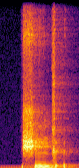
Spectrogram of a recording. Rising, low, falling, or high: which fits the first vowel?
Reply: low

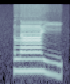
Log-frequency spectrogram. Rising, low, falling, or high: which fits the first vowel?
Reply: high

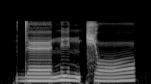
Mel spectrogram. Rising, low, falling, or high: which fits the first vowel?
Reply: low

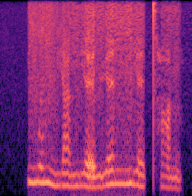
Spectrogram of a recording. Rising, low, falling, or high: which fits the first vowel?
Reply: falling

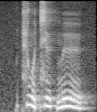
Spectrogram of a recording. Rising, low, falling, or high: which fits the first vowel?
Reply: falling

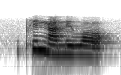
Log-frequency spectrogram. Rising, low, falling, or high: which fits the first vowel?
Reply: high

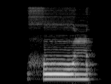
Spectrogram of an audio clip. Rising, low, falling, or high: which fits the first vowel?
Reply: high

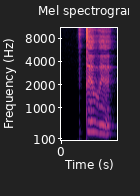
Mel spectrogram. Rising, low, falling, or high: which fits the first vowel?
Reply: high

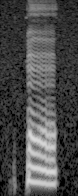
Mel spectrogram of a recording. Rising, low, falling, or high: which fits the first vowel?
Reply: low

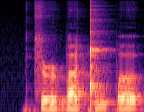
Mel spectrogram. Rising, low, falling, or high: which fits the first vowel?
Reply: rising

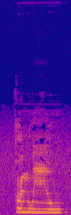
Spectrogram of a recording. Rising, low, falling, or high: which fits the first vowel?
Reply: high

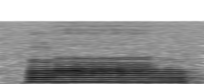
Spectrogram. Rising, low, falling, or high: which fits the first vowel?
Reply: low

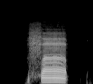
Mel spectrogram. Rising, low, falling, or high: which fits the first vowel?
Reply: falling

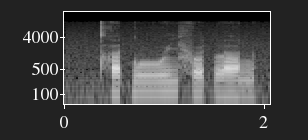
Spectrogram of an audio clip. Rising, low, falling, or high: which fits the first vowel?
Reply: rising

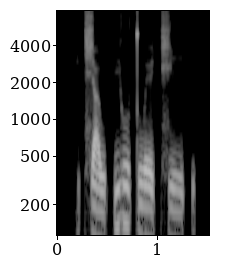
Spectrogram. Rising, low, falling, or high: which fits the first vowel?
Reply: low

